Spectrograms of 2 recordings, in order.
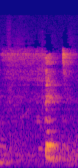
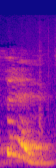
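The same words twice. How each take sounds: First: The S sound is drawn out long. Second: The S sound is short and clipped. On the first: The speaker calls it wrong. "prolong that S sound, like sit" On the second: The speaker calls it right. "we would also sing it"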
